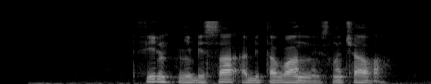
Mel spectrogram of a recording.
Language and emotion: Russian, neutral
